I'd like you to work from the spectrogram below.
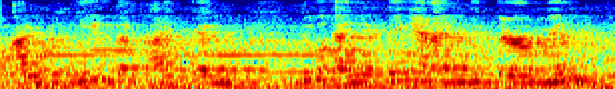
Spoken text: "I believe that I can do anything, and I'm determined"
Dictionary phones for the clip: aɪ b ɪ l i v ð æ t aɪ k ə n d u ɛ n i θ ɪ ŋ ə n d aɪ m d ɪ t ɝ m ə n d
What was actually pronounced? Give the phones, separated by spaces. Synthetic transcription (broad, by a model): aɪ b ɪ l i v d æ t aɪ k ə n d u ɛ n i t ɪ ŋ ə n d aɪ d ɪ t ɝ m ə n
